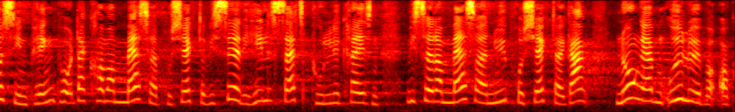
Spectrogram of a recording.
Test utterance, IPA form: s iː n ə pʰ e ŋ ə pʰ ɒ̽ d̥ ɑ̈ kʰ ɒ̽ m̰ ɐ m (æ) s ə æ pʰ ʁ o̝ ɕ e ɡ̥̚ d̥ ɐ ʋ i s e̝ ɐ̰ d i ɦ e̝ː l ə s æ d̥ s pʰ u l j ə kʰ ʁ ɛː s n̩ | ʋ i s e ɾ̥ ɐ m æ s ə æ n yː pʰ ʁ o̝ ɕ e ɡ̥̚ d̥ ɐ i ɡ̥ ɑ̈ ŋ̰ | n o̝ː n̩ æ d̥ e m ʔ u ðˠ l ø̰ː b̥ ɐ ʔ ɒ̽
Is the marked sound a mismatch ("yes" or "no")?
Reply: no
